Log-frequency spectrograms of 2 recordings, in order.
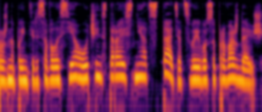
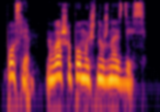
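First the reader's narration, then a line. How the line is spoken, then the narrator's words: Curt. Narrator (Russian): отрывисто бросил парень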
